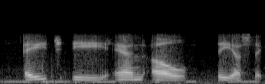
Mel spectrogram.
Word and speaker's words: henotheistic: we call the Hebrew people were a heo it's spelled h e n o very simple h e n o theistic henotheistic henotheistic means picking one out of a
